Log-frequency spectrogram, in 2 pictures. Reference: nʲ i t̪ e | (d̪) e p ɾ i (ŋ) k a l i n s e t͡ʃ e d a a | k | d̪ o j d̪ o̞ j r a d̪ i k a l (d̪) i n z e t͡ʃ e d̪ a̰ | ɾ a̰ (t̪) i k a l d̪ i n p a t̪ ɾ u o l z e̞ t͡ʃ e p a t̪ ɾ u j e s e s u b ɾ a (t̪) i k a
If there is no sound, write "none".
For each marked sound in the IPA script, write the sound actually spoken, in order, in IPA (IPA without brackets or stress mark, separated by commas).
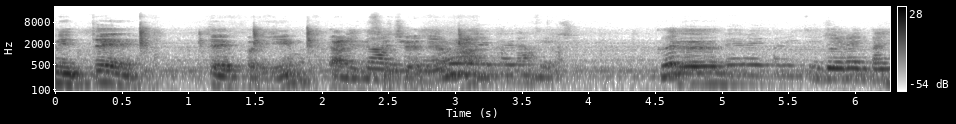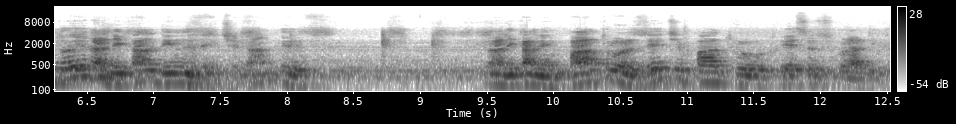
t̪, m, d̪, d̪, d̪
